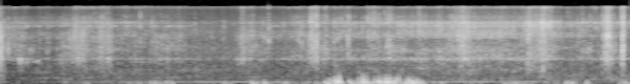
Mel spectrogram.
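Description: Leaves rustle as someone pushes through plants.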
